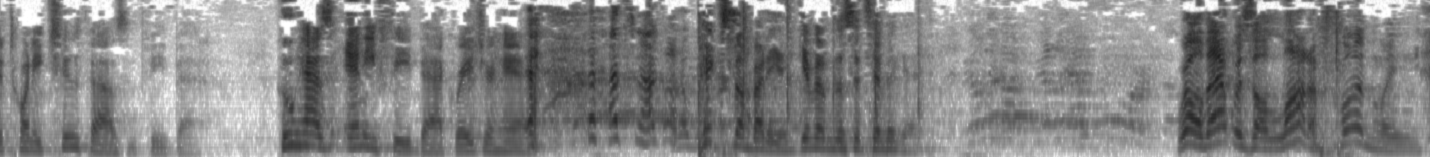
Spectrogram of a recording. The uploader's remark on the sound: Live from eBay Open 2018 at Mandalay Bay in Las Vegas, NV: audience participation and party favors. Members of our live audience shared their best 1-minute selling tip.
